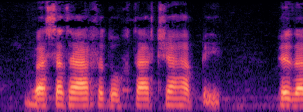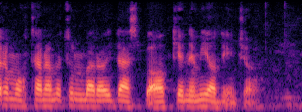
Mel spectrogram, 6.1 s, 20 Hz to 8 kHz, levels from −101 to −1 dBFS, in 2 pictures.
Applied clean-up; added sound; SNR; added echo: none; none; none; none.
